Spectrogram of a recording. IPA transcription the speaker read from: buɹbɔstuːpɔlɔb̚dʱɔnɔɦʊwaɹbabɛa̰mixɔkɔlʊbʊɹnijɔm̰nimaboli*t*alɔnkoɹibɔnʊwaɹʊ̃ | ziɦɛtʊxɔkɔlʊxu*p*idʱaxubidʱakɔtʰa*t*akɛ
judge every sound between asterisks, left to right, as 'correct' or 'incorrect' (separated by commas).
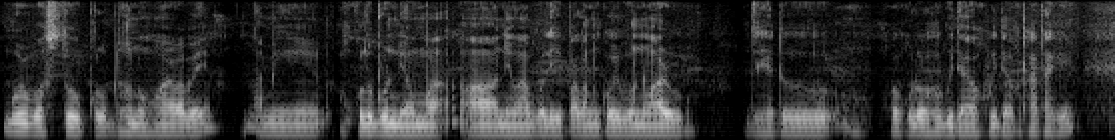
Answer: incorrect, incorrect, incorrect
